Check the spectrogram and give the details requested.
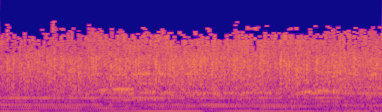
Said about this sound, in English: Oh, come on. Stop giving a golf clap.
